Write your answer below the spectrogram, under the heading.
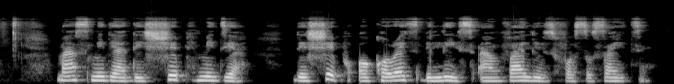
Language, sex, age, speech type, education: Nigerian Pidgin, female, 30-45, spontaneous, tertiary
